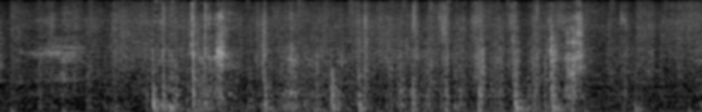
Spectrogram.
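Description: Clothes being handled and stuffed onto a closet shelf: a run of irregular cloth rustles, flaps and soft thumps starting about a second and a half in.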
